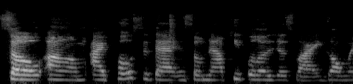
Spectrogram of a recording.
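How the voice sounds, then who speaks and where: With a New York accent, a woman talks in a fairly high pitch and a bright, sharp tone. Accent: Bronx, New York. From New York City, the Bronx. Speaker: podcaster on mental health. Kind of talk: casual interview chat.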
